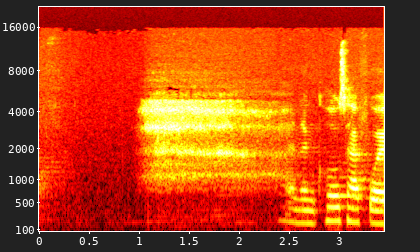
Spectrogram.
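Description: A young woman breathes out slowly and audibly.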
